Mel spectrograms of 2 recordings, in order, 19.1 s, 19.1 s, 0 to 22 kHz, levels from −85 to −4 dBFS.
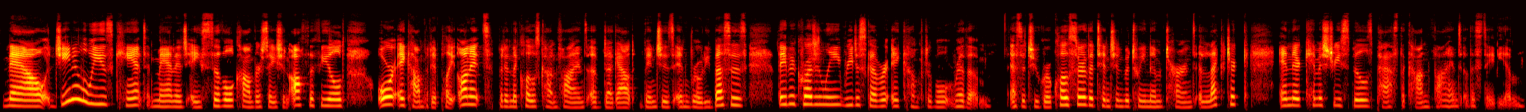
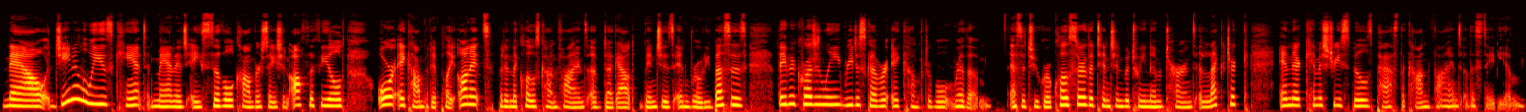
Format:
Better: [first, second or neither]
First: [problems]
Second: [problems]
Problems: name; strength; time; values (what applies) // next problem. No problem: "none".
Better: second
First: thin; somewhat; fading below 550 Hz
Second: none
